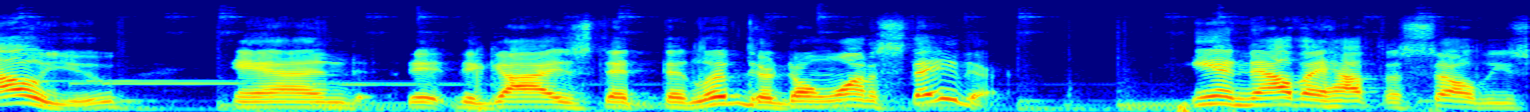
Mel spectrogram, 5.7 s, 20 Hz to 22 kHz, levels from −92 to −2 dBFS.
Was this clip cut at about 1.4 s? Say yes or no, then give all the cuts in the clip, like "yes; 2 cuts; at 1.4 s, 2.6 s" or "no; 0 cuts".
yes; 1 cut; at 1.4 s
